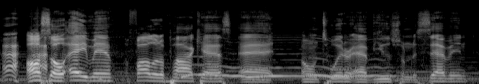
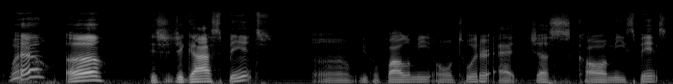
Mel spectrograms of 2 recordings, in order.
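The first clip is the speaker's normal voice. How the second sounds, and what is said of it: Put-on sexy voice. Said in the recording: “I had to hit y'all with my sexy voice just one time.”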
